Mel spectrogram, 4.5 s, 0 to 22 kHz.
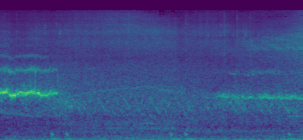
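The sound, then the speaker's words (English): Roar of a stolen car speeding at 85 to 90 mph and driving erratically around traffic during a police pursuit, a dense, steady road and engine rush with a wavering siren-like tone near the start and again at the end. “The stolen vehicle was now about 1 mile north of the Dundas exit, traveling at speeds of 85 to 90 miles per hour, driving erratically, taking the median, and going around vehicles”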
